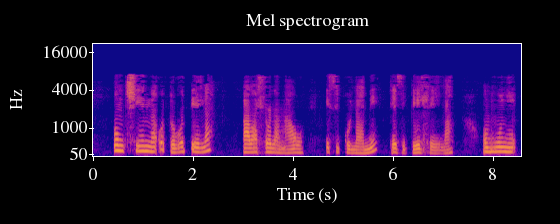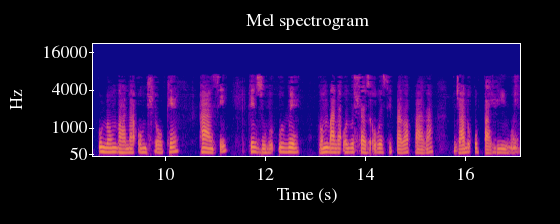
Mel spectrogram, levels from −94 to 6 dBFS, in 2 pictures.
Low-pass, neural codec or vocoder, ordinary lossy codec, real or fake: 7.2 kHz; codec, 44.1 kHz, 1.7 kbps, Pupu-Codec; MP3, 32 kbps; fake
